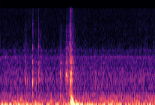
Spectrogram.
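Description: Tarot cards being handled: a few light clicks and snaps of card stock, the sharpest about a second in.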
